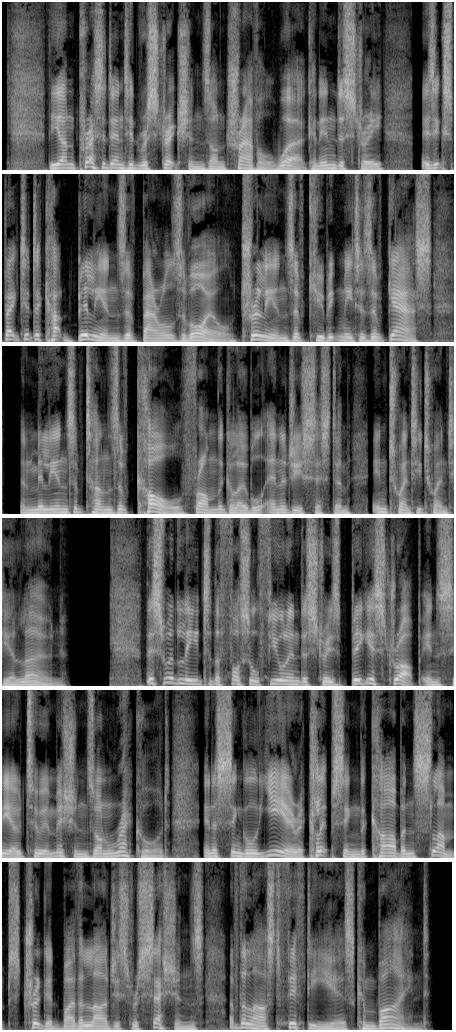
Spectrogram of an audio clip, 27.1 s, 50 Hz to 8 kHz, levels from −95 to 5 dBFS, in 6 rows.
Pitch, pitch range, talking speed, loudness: 140 Hz, 120-160 Hz, 155 wpm, -19 LUFS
